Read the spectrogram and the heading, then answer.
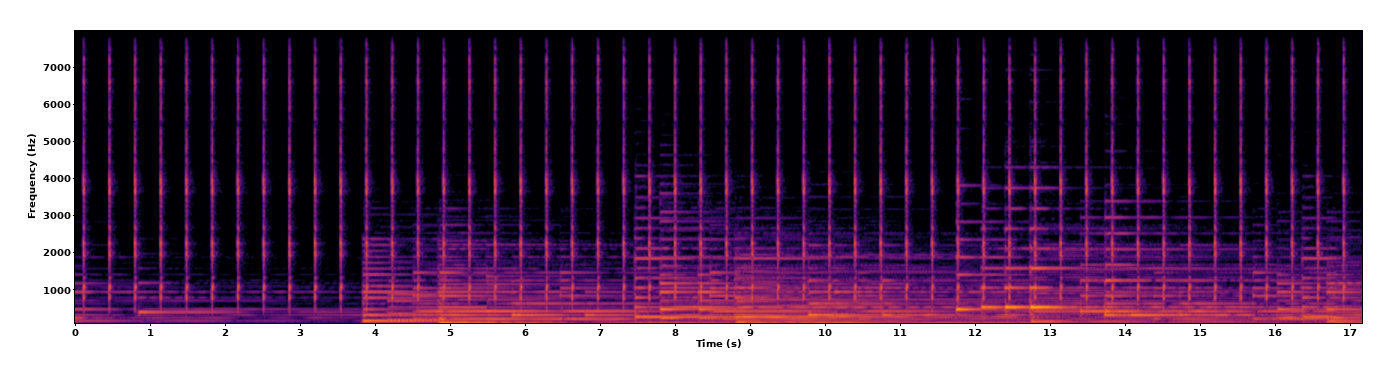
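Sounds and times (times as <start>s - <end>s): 
metronome clicking at 175 beats per minute: 0.0s - 17.1s.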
